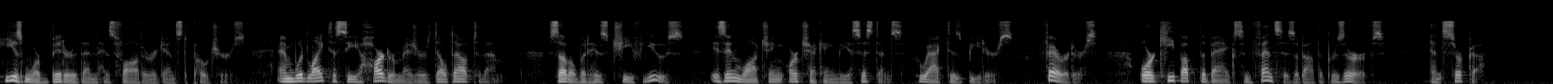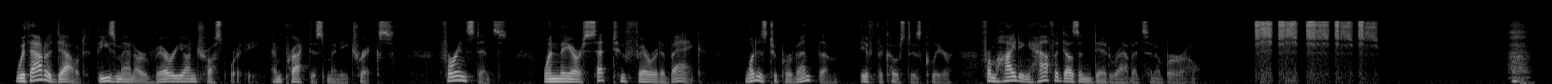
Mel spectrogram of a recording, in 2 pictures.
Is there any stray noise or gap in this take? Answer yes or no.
yes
